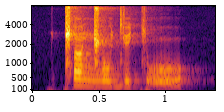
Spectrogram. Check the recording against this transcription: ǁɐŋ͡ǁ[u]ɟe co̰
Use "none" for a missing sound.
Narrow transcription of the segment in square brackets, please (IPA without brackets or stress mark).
o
